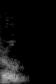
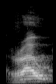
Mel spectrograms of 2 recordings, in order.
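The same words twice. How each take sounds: First: It is said with a British pronunciation. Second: It is said with an American pronunciation. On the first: "and not route" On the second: "you say route"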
